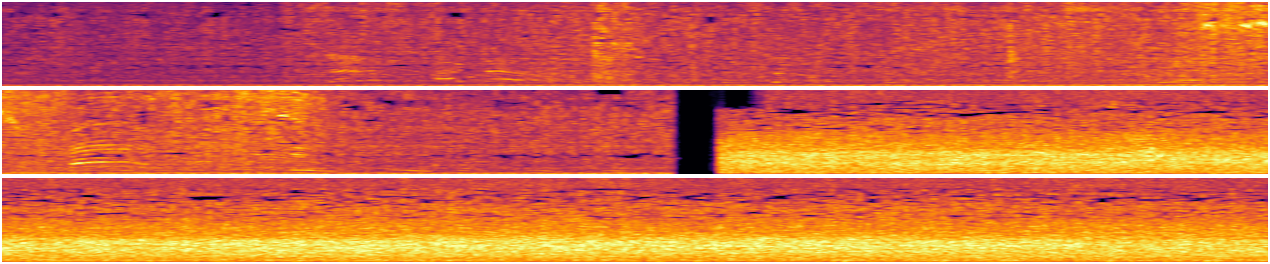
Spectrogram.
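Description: A car engine running with a steady low hum that slowly gets louder, with faint voices over it. About ten seconds in it cuts off abruptly and gives way to a louder, steady rushing noise.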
